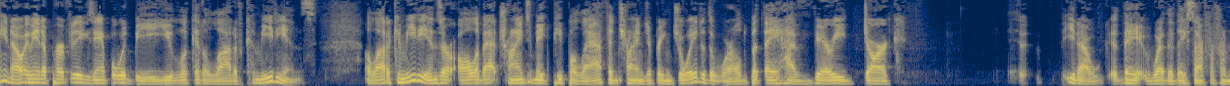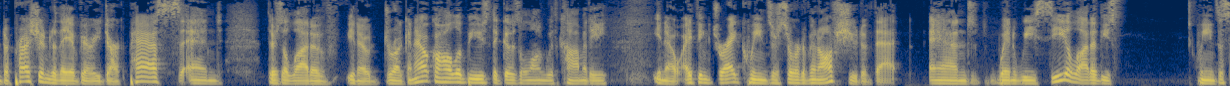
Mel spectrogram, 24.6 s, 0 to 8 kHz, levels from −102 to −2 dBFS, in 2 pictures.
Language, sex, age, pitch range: English, male, 40-59, 100-120 Hz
